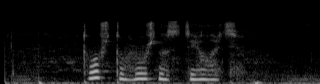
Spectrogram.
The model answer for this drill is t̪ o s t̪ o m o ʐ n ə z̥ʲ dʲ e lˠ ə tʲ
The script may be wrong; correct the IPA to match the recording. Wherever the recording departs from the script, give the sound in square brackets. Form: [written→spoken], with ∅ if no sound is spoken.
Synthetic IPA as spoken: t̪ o [s→ʂ] t̪ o m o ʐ n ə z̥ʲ dʲ e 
